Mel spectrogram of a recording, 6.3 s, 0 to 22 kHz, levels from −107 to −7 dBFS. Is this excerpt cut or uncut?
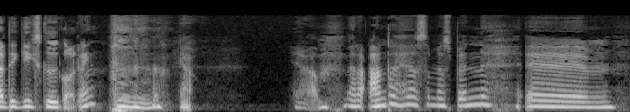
cut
